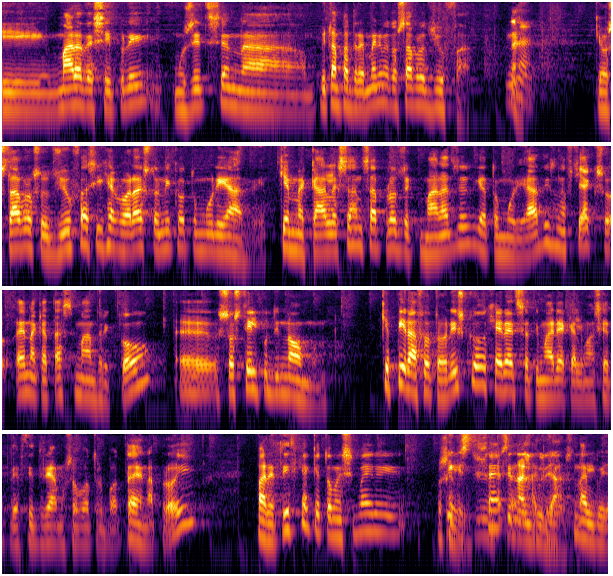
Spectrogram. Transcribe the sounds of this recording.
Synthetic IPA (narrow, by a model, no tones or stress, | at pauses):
imɐɾɐðe̞sipɾimuzit̪i̥se̞nɐ | it̪ɐmpɐnd̪ɾe̞me̞nime̞t̪ost̪ɐvɾoʝufɐ̰ | ce̞o̞st̪ɐvɾost̪uufɐsiçeɐɣo̞ɾɐsi̥st̪o̞niko̞t̪umuɾiɐðḭce̞me̞kɐle̞sɐnsɐpɾo̞d͡ʒe̞k̚t̪mɐnɐd͡ʒe̞ɾʝɐt̪o̞muɾiɐðiznɐft̪çɐkso̞e̞nɐkɐt̪ɐst̪imɐːnðɾiko̞ | st̪o̞st̪ilpund̪ino̞mun | ce̞piɾɐːft̪o̞t̪o̞ɾisko̞çe̞ɾe̞t̪isɐt̪imɐɾiɐkɐlimɐnsiɐt̪iðefθind̪ɾiɐmust̪ovo̞t̪ɾopo̞t̪eenɐ̰pɾo̞̰i | pɐɾe̞t̪iθikɐce̞t̪o̞me̞sime̞ɾi | possslst̪inɐlit̪uʝɐ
